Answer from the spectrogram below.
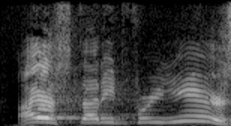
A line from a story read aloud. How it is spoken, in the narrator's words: he cried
